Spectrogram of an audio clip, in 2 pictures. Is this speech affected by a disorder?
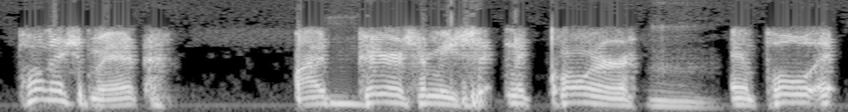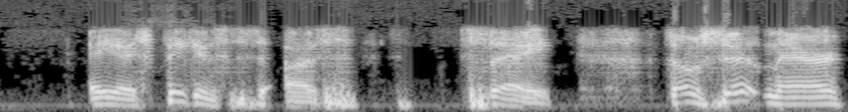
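Yes: stuttering; slow to get words out, took a while to say where calling from; here repeated sounds, blocks.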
